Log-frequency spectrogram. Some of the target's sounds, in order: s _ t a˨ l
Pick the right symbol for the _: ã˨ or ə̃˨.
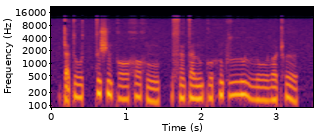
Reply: ã˨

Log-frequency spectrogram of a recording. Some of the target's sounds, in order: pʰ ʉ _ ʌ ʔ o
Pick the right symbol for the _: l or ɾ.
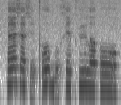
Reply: l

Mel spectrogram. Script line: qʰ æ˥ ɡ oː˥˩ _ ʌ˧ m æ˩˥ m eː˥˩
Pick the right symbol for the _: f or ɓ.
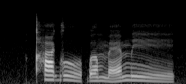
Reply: ɓ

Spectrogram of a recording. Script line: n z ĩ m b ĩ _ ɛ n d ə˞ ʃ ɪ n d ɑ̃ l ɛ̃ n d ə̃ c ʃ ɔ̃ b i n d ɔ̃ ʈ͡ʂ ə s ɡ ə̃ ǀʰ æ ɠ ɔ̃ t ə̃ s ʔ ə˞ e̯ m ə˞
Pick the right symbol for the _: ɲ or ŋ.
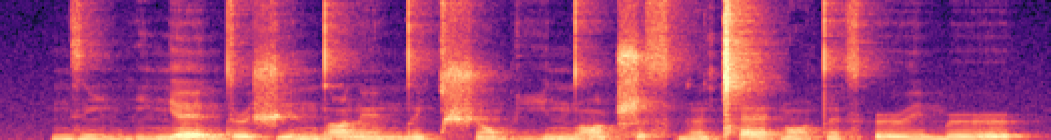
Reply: ɲ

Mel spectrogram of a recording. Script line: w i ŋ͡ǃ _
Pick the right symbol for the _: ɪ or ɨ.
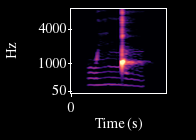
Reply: ɨ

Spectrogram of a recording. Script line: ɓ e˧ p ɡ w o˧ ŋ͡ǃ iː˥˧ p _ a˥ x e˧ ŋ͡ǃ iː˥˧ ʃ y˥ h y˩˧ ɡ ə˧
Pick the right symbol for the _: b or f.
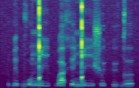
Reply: b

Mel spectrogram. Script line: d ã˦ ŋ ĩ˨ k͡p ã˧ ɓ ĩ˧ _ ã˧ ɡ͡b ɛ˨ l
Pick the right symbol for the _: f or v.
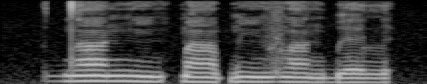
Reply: v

